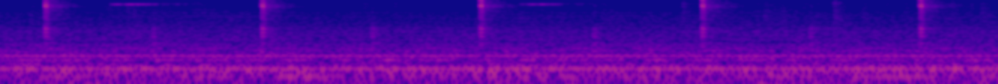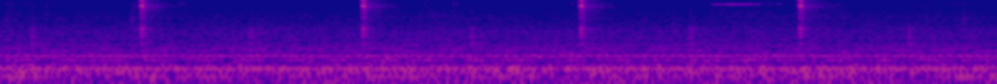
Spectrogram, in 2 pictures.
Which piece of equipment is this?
valve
